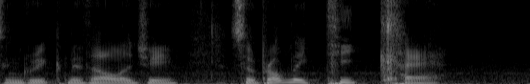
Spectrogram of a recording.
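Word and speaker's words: Tiche: So probably TK. That would be how that would be pronounced in ancient Greek.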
